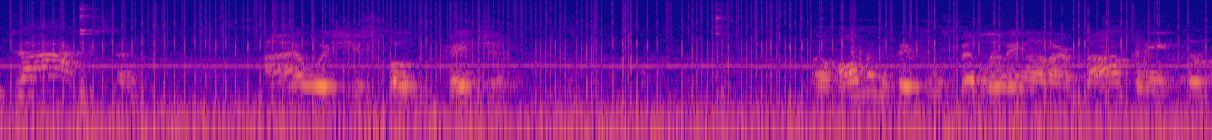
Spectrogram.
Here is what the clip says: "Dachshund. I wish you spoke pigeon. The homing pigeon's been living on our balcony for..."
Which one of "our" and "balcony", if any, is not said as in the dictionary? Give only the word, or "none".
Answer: balcony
